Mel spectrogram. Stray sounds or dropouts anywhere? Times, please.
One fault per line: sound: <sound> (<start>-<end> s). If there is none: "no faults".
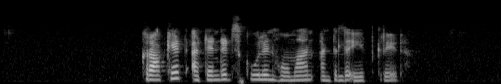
no faults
